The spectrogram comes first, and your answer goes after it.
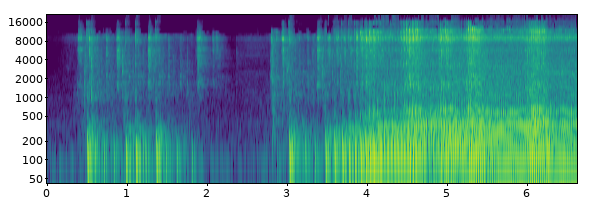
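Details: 2003 Honda XR50 with carburetor freshly set up and adjusted: a few quick cranking bursts, a pause, then it catches and settles into a crisp, steady single-cylinder idle; starts and runs healthy.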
